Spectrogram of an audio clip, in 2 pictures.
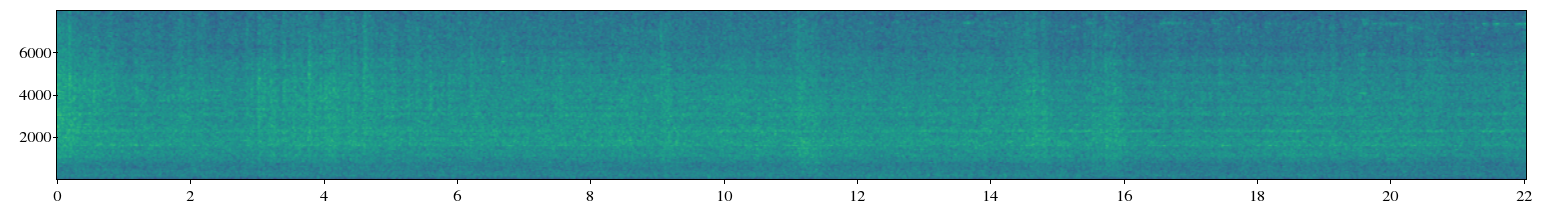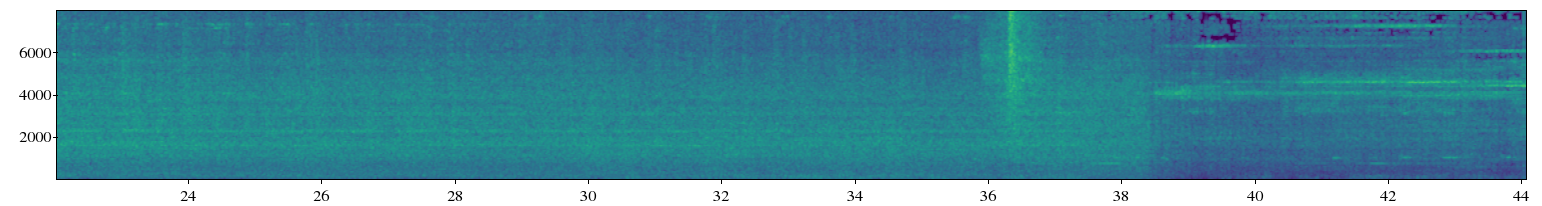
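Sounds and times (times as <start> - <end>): distant freight train rolling: 0.0 - 44.0
thin high squeal: 37.6 - 44.0.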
